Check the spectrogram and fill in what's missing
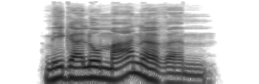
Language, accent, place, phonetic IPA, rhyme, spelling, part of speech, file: German, Germany, Berlin, [meɡaloˈmaːnəʁəm], -aːnəʁəm, megalomanerem, adjective, De-megalomanerem.ogg
- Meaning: strong dative masculine/neuter singular comparative degree of megaloman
